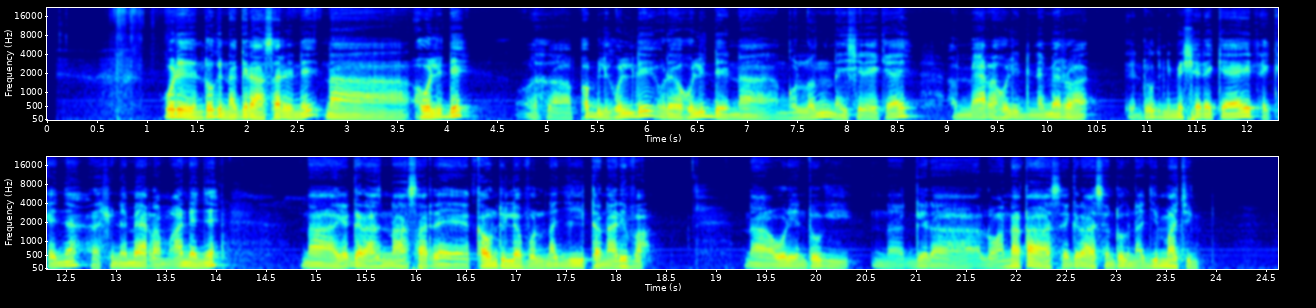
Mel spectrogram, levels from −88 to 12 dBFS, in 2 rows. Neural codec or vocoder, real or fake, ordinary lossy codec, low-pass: none; real; none; none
